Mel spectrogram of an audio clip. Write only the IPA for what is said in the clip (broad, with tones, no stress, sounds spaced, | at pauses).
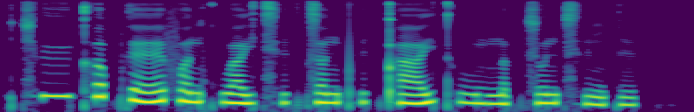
t͡sʰ yː˥ kʰ ɐ˥ p̚ k ɛː˨˥ f ɐ˨˧ n kʷʰ aː˨ j t͡sʰ ɪ˨ k̚ t͡s ɐ˨ n pʰ ɪ˨ k̚ pʰ aː˨˥ j t̪ʰ uː˨ m n̪ ɐ˨ k̚ s ɵ˨ n t͡sʰ ɪ˨˩ ŋ k ɪ˨ k̚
